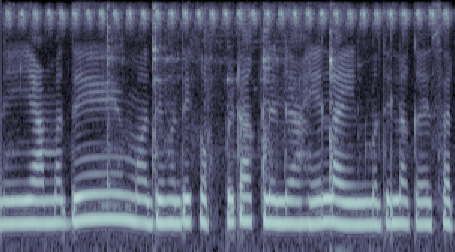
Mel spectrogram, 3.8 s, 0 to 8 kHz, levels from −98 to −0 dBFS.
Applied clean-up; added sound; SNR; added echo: none; Shatter; 17 dB; none.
